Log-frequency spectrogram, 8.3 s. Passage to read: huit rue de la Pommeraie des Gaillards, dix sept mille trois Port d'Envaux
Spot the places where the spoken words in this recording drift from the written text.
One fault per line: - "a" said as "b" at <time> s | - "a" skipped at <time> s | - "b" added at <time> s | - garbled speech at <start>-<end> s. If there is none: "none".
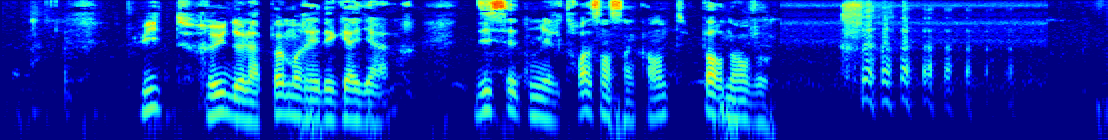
- "cent cinquante" added at 4.5 s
